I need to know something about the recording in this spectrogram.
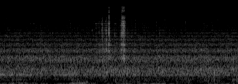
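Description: A gun clicks sharply as it is switched.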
